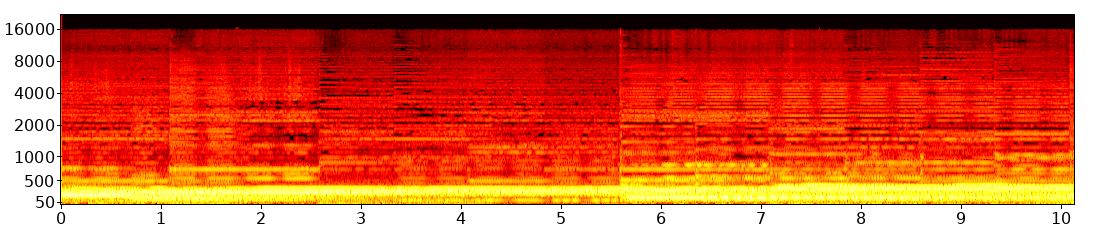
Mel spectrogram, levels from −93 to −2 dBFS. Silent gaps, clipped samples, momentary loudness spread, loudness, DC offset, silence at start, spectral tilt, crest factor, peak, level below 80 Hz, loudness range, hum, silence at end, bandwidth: none; under 0.1%; 4 LU; -14 LUFS; under 0.1%; 0 s; -9 dB/octave; 12 dB; -2 dBFS; -34 dBFS; 2 LU; none; 0 s; 15 kHz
